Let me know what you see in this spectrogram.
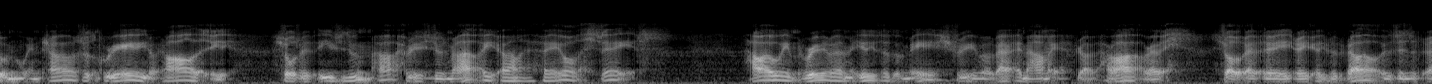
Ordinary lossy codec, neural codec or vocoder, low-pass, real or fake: AAC, 32 kbps; autoencoder, 22.05 kHz, a latent of 192 numbers a frame, VITS, trained on many speakers; 7.2 kHz; fake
